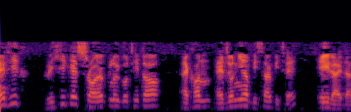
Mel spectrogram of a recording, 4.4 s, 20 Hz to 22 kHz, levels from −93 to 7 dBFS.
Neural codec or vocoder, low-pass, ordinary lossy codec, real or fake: none; 5.4 kHz; none; real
